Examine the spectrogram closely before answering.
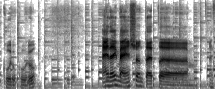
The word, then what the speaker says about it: くるくる: is spinning around, and it should be accented just like most onomatopoeias on the first syllable. Yes, it is Kuru Kuru.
